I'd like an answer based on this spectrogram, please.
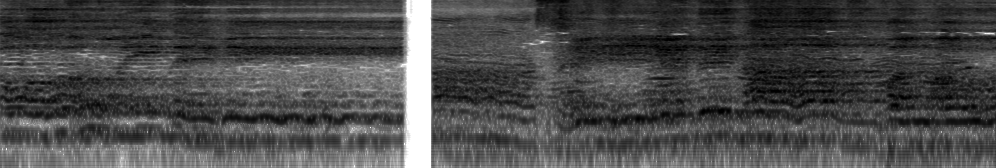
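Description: A man singing a naat, an Urdu devotional poem in praise of the Prophet, unaccompanied into a microphone, with long held, wavering notes. The sound cuts out completely for a moment about three seconds in.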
